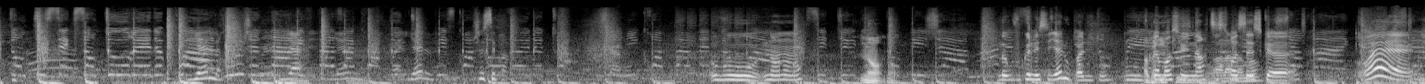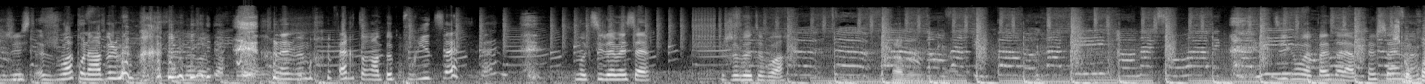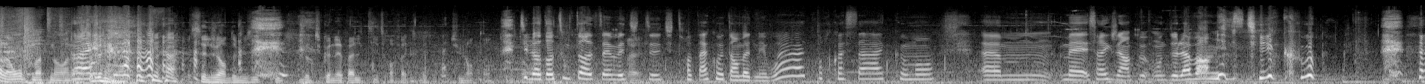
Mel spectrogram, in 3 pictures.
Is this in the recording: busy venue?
yes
